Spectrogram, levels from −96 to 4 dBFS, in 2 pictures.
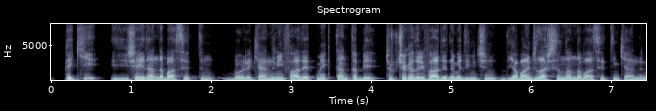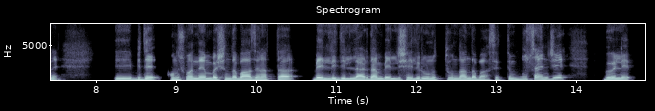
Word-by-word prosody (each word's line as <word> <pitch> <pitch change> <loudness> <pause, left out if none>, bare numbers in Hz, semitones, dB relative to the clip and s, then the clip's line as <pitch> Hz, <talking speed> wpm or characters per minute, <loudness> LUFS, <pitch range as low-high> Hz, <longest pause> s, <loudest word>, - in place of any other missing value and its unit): peki, 175 +6 -2
iii, 165 -2 -5
şeyden 170 +4 +2
de 190 - +3
bahsettin, 140 +1 -1
böyle, 145 -5 -2
kendini 135 +2 +1
ifade 150 +1 +2
etmekten, 150 +1 -2
tabii 150 -2 -2
Türkçe 155 +1 -1
kadar 150 -1 +3
ifade 145 +1 +3
edemediğin 160 +1 +1
için 150 0 -3
yabancılaştığından 145 +3 +2
da 165 - +2
bahsettin 135 0 -3
kendini. 140 +6 -3 0.7
İii, 150 -1 +1
bir 150 - -1
de 160 0 +2
konuşmanın 155 +1 0
en 155 0 +3
başında 155 +1 +1
bazen 145 0 +3
hatta 145 +1 +1 0.2
belli 145 +2 +4
dillerden 150 0 +2
belli 150 +1 0
şeyleri 150 +1 -1
unuttuğundan 150 +1 -1
da 150 - +1
bahsettin. 130 +8 -5
Bu 200 - -2
sence, 210 +3 0 0.5
böyle, 160 +2 0
150 Hz, 150 wpm, -22 LUFS, 145-160 Hz, 0.7 s, belli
